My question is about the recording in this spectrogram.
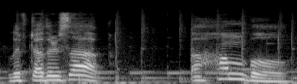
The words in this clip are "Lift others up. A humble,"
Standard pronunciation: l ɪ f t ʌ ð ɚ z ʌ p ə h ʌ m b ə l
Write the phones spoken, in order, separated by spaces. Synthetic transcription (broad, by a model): l ɪ f t ʌ ð ɚ z ʌ p ə h ʌ m b l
